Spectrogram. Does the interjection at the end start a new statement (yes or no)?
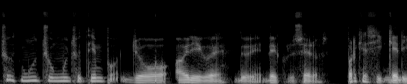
no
